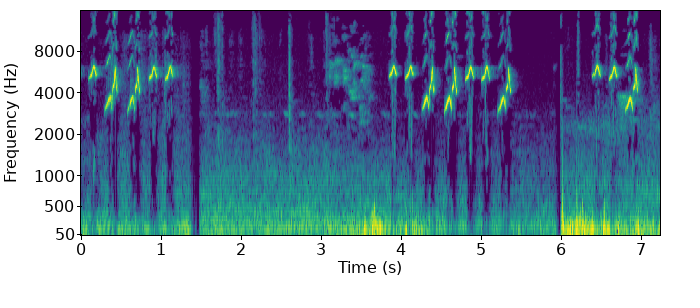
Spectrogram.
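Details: Cinereous tit of the wingko type singing constantly, used to provoke other birds to sing: bursts of sharp, high whistled two-note phrases repeated rapidly in sets, with a low rumbling background hum.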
